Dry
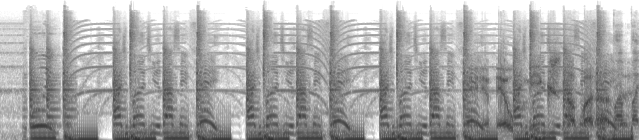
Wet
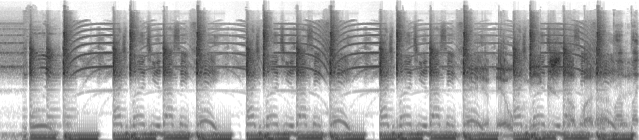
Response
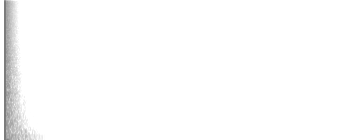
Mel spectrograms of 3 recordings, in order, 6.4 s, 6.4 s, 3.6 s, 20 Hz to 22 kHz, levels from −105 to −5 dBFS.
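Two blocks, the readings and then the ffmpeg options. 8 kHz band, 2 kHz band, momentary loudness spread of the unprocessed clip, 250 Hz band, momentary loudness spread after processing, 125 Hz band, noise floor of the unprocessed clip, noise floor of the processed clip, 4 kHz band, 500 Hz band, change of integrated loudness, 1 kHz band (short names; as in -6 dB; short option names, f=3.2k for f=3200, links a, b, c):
+18.5 dB, +5.0 dB, 4 LU, -4.0 dB, 4 LU, -4.5 dB, -55 dBFS, -38 dBFS, +19.5 dB, under -20 dB, +10.5 dB, under -25 dB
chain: -af "acompressor=threshold=-32dB:ratio=6,aexciter=amount=7.2:drive=7.5:freq=2.7k,firequalizer=gain_entry='entry(120,0);entry(180,12);entry(260,-19);entry(450,-12);entry(1200,-28);entry(2500,9);entry(12000,-4)':delay=0.05:min_phase=1,volume=-2dB"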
